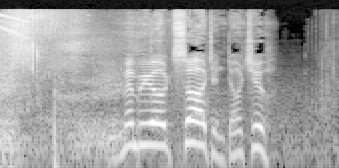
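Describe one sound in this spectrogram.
A man speaks firmly at close range.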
